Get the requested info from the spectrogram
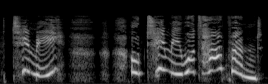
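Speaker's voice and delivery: very high, frantic cry. A narrator's reading. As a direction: call the dog in anguish. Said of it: "she cried".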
